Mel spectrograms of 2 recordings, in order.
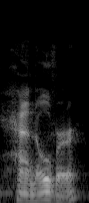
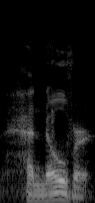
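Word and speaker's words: Hannover: See, in English they say Hanover, but then I've adopted the German saying it's Hanover. You hit the second syllable harder.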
